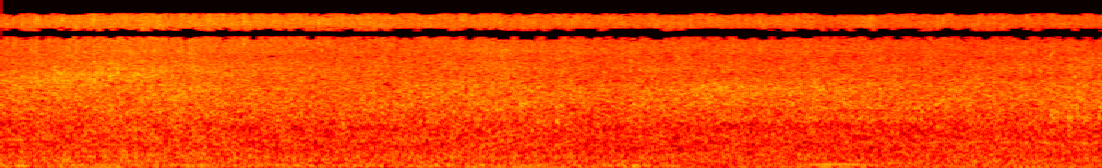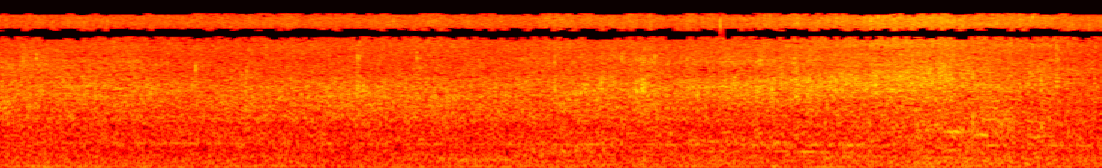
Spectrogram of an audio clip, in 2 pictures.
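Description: Cars driving slowly along a wet city street, their tyres hissing on the wet road over a low engine hum.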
